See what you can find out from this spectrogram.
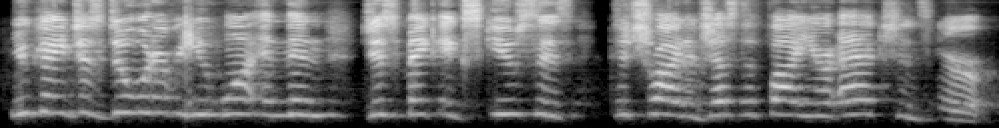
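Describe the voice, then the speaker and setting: A woman's voice: extremely high pitch, fairly quick, bright, forceful tone. A woman playing a no-nonsense American mother of a teenager in a stage play, with folksy, scolding phrasing. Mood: scolding, exasperated.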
